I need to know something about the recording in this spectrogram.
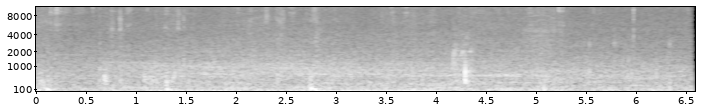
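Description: Fabric rustles softly as hands fold it.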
